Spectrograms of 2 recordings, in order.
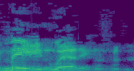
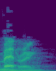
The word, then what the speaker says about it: Mainwaring: You must be Mainwaring. Oh, how do you do, Colonel? Actually, it's pronounced Mannering.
